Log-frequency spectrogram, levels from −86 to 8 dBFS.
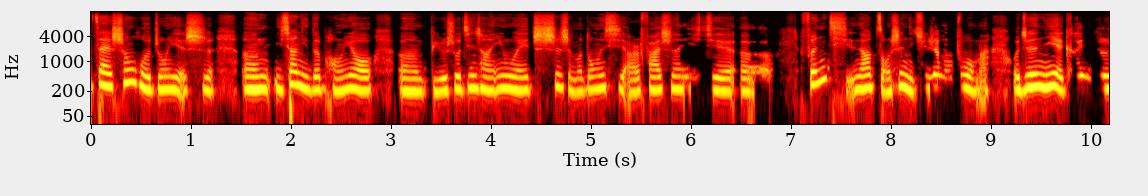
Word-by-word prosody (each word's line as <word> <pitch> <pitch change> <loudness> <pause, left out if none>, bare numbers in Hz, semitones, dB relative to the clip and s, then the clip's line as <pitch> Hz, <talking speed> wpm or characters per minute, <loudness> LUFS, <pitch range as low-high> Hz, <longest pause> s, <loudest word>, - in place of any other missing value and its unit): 在 270 0 +4
生 320 +5 +2
活 255 -7 +3
中 220 +1 -1
也 210 -4 0
是， 205 0 0 0.3
呃， 225 0 +4 0.2
你 - - -2
像 280 +5 +3
你 235 - +2
的 220 - -1
朋 215 0 -3
友， 215 -2 +2 0.2
呃， 200 -1 -1
比 195 - -6
如 200 - 0
说 225 +2 +1
经 240 +2 -1
常 220 -2 0
因 235 +1 0
为 215 -1 +1
吃 255 +3 +1
什 230 -5 -1
么 195 +1 -5
东 225 +3 -2
西 245 -3 -3
而 190 -1 -3
发 215 +1 -1
生 225 0 -2
一 220 - -3 0.2
些， 205 -2 -1
呃， 200 -1 -2 0.6
分 290 +1 +5
歧， 185 - -5
然 225 +3 +2
后 245 - +3
总 210 -6 -2
是 265 - 0
你 240 -5 +4
去 215 +4 -7
让 245 +1 -2 0.2
步 235 -4 +1
嘛， 200 +2 -5 0.2
我 215 - +5
觉 225 +3 +3
得 255 - +8
你 255 0 +5
也 245 -5 +5
可 - - -8
以 445 - -9
就 230 -1 +1
225 Hz, 300 characters per minute, -20 LUFS, 210-245 Hz, 0.6 s, 得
